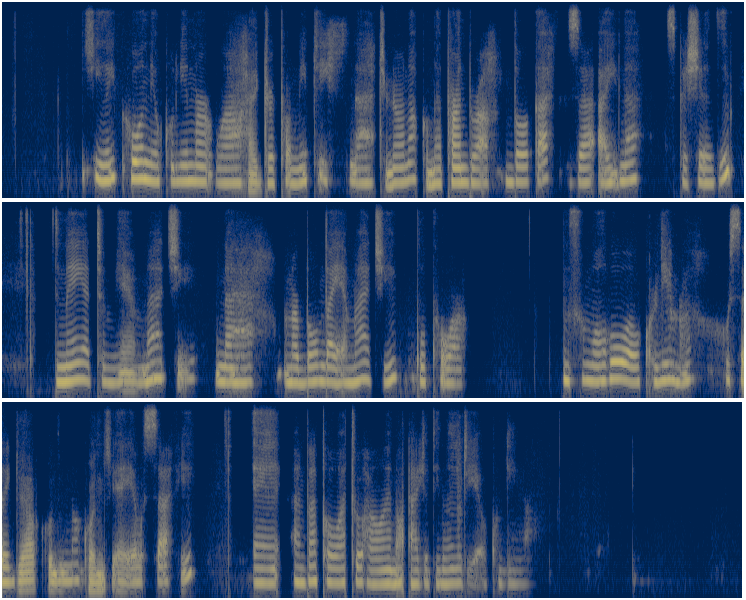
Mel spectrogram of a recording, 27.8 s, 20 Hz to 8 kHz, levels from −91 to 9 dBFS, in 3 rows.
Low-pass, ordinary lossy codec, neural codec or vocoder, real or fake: 7.2 kHz; Opus, 24 kbps; codec, 16 kHz, 0.5 kbps, X-Codec, HuBERT features, trained on balanced general audio; fake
